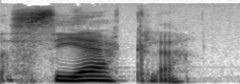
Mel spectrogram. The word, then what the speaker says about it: siècle: Un siècle. Siècle. – Could you spell it, please? – In French or English? English? – English, please. – S-I-E-C-L-E. Siècle. You want a sentence? – Wait. S-I-E-C-L-E. Cycle, like a bicycle? – Similar to cycle, yeah. S-I-E-C-L-E.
